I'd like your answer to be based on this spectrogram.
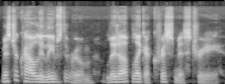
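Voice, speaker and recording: A man's voice: medium pitch, lively intonation, normal speed, a bit bright. A man reading out stage directions and scene headings as narrator at a film table read.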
